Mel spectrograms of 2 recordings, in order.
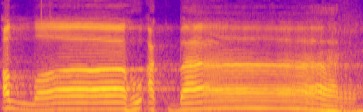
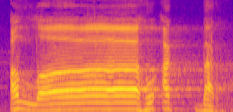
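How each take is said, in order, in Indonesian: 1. Vokal setelah 'b' dalam Akbar panjang. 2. Vokal setelah 'b' dalam Akbar pendek. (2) "Ba-nya nggak boleh panjang"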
